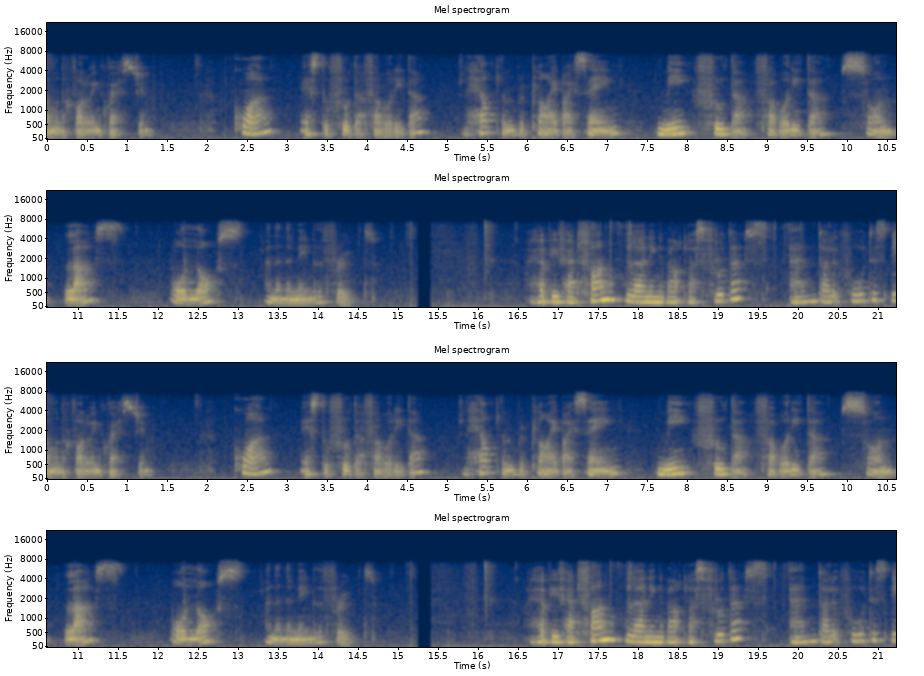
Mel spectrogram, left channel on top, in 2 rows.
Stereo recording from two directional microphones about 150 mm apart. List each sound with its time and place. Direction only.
0.0 s a sound: 15° right (ahead or behind)
2.3 s speech: 15° right (ahead or behind)
16.1 s clicking: 10° right (ahead or behind)
16.6 s speech: 15° right (ahead or behind)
